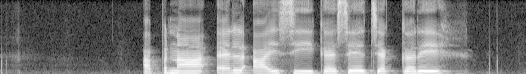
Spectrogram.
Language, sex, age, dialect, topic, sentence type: Hindi, female, 25-30, Hindustani Malvi Khadi Boli, banking, question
